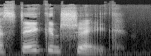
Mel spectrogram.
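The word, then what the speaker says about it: Steak 'n Shake: Yeah, Steak and Shake.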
